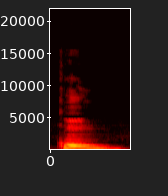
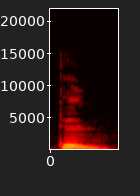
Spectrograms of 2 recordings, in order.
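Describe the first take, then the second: First: It ends in a nasal vowel, lips apart. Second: The same.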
